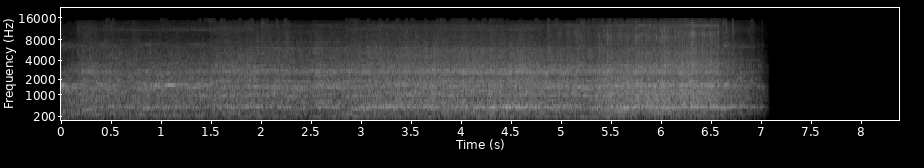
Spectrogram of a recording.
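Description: iRobot Create drive motors and gearboxes whirring steadily as the robot is driven around the room by keyboard remote control, then stopping suddenly about seven seconds in.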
